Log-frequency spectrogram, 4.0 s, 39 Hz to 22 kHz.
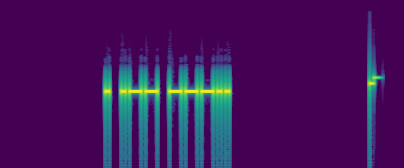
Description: Morse code, heard as a keyed tone, about 30 wpm, 700 Hz. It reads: EW8
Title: Callsign Prefixes for Top 50 DXCC - 30wpm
